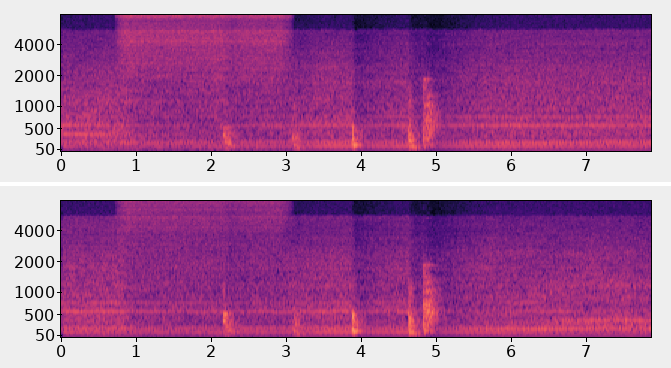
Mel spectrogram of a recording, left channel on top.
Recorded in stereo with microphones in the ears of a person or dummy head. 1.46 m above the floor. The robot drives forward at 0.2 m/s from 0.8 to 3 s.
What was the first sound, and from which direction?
Footsteps, 15° right (ahead or behind).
